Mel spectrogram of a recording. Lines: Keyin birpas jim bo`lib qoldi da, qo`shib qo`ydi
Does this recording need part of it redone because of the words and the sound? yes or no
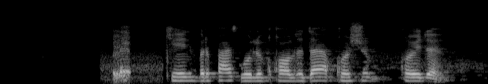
yes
